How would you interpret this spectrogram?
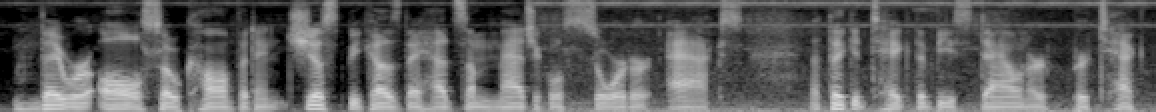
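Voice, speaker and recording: A man playing a sly oni who poses as a humble village blacksmith in an audio roleplay, talking in a measured, condescending way. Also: low voice. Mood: scornful. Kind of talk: audio roleplay, intimate character acting. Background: night forest ambience with crickets.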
